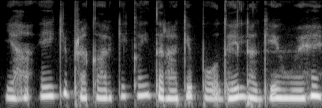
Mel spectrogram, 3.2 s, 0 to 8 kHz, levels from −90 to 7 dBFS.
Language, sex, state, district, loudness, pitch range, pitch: Hindi, female, Madhya Pradesh, Bhopal, -14 LUFS, 190-230 Hz, 195 Hz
